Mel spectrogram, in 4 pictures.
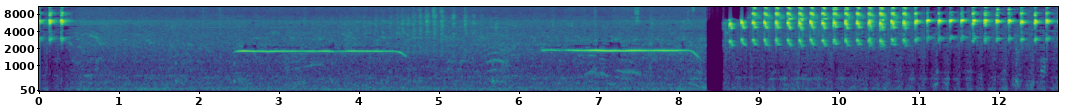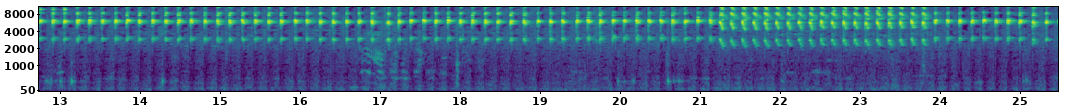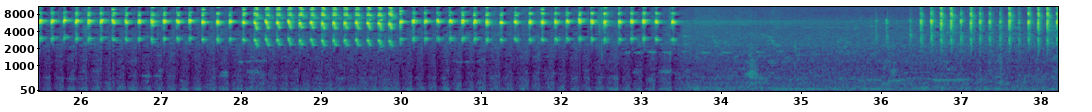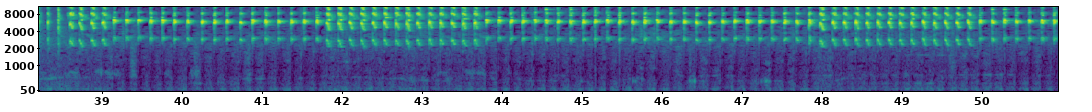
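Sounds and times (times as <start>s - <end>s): lovebird shrill chirping: 0.0s - 0.7s, 8.2s - 33.6s, 35.8s - 50.9s.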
